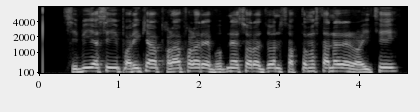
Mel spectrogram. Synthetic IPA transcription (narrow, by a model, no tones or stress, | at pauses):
sibiesipɔɾikʰjapʰɔɭapʰɔɭɔɾebʱubnesɔɾɔd͡ʒonsɔp̚t̪ɔmɔst̪ʰanɔɾeɾɔɦit͡ʃʰi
